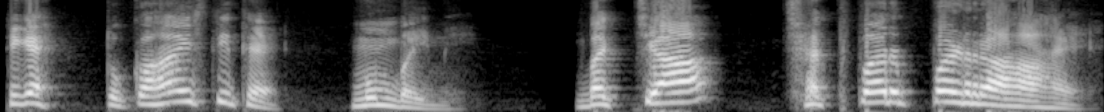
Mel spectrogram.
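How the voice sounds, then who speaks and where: A man's voice: high-pitched, very animated, measured pace. A man teaching Hindi grammar in an online exam-prep class, who asks his students questions, answers them himself, and calls them son and brother.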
